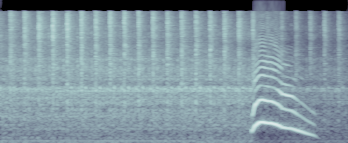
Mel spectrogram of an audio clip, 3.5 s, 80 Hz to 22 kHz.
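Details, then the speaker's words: 4P10 diesel with a CP4 pump, first start after recutting the number 2 injector seat; the no-start was traced to loose fuel clamps, number four leaking. Even idle clatter with regular ticking, no misses, a short squeal: normal idle. "Number four is leaking. Loose fuel clamps. That was it."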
